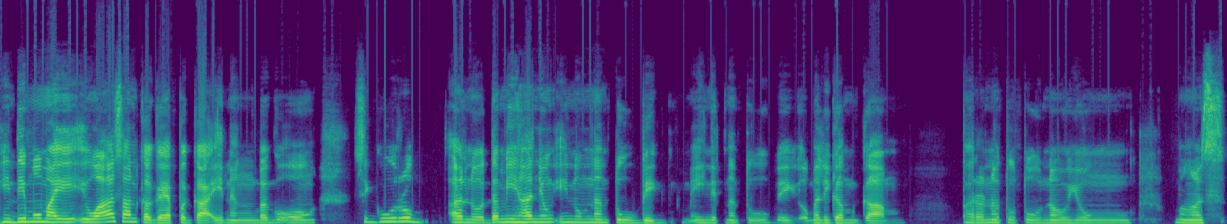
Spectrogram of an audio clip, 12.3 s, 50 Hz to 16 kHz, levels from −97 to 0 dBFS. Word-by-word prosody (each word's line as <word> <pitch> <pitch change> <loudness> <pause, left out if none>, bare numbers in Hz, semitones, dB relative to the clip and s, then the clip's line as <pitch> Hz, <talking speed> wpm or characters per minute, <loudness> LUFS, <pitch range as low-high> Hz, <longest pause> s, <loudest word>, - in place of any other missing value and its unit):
hindi 235 +1 +3
mo 245 0 +4
maiiwasan 225 +2 +5
kagaya 180 -5 +3
pagkain 175 -1 +2
ng 170 -1 -4
bagoong, 185 +1 -2 0.4
siguro 250 +1 -1 0.2
ano, 205 -2 +2
damihan 220 +2 +4
'yong 225 +1 0
inom 210 -1 -4
ng 200 -1 -1
tubig, 175 -2 -3
mainit 180 -4 -6
na 170 - -4
tubig 175 +2 -8
o 175 - -4
maligamgam. 175 -3 0 0.8
Para 190 -2 -2
natutunaw 180 -2 -4
'yong, 175 -1 -6 0.4
mga 185 -3 0
s - - 0
190 Hz, 115 wpm, -19 LUFS, 175-215 Hz, 0.8 s, maiiwasan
